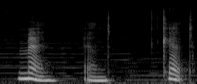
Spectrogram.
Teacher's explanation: the monophthong a sounds more like e. That's why the words man and cat and many others are pronounced as man and cat, respectively.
